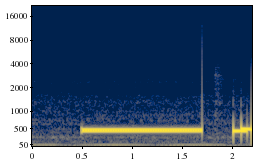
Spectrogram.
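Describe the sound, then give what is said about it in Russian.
Telephone dial tone on a call that fails to get through: one steady mid-pitched tone lasting just over a second, then a brief gap and a few short beeps. “на этот телефон что-то не дозвонились”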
